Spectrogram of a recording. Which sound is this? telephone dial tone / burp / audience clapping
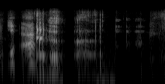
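burp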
